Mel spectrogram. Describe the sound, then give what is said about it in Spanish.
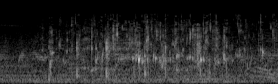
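A drink is poured into a glass at a bar. The liquid gives a steady, bubbly trickling and splashing that lasts under three seconds, heard alone without voices. “En un bar sirven una copa.”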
